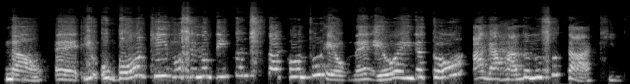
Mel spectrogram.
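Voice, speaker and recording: A woman's voice: sits high, very animated, normal speed. A woman from Belo Horizonte, Brazil, with a strong Minas Gerais accent, chatting as a guest on a live video call in a friendly, agreeable way. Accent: Minas Gerais Brazilian Portuguese. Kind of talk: casual live video chat. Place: at home in Italy.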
